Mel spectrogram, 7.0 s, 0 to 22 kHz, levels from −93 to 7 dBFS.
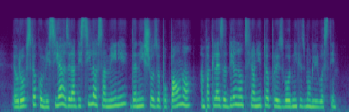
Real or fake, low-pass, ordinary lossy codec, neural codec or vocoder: fake; 10.8 kHz; none; codec, 16 kHz in and 24 kHz out, 0.6 kbps, FocalCodec, streaming, 4096 codes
